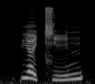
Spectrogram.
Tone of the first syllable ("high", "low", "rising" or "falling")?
falling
